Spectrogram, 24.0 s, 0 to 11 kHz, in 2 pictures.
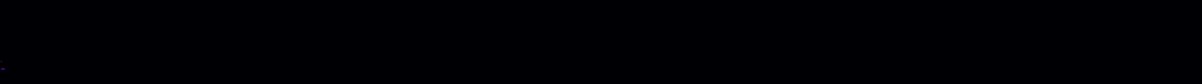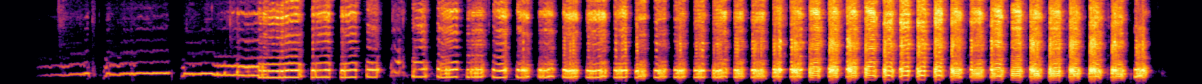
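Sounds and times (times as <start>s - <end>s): hen clucking rapidly: 12.4s - 23.7s.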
